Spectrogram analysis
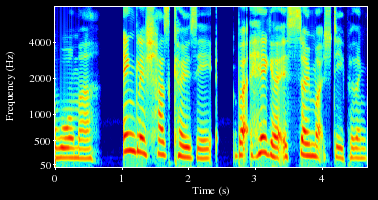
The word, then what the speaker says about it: hygge: Danish and Norwegian, pronounced Hygge, and yes, it has genuinely entered English usage in recent years. Hygge is the feeling of coziness, warmth and contentment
